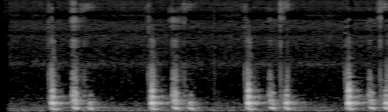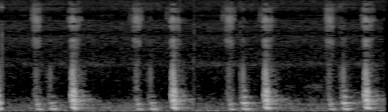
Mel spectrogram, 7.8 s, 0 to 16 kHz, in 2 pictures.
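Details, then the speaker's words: Gallop rhythm example with S3 in early diastole and S4 in late diastole: heartbeat at about 60 a minute, each beat carrying extra low thuds beyond lub-dub. "Sometimes we may hear two more heart sounds S3 and S4 which are generally abnormal. S3 is heard in early diastily and S4 is heard in late diastily."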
